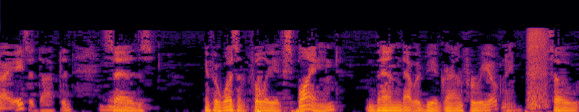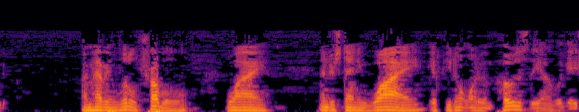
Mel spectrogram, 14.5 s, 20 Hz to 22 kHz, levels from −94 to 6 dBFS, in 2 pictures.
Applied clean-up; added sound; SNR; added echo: classical method Wiener filter.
